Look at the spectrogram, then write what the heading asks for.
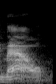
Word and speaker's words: Mao: If you say Mao, that's fine, because Mao is, the al sound is not a sound in English. A German has it closer, like Mauer. So actually Germans could pronounce my name more correctly than English speakers could.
